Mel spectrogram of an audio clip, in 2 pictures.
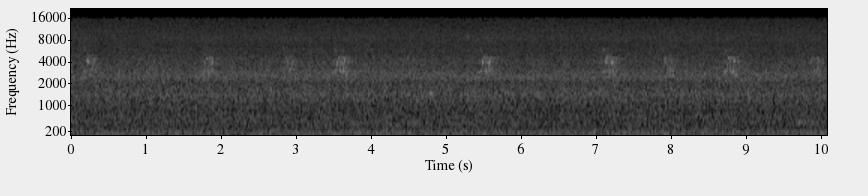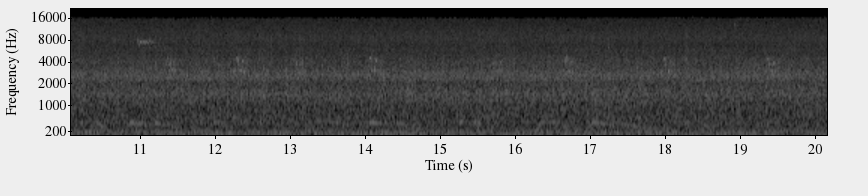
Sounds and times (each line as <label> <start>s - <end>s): traffic 0.1s - 20.1s
birds 7.0s - 20.1s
